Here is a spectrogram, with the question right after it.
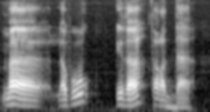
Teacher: هنا مد صلة كبرى تمد بمقدار 4 أو 5 حركات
